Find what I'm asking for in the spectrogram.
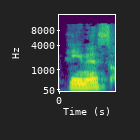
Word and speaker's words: PEN15: And the other thing that I started watching, which I know I'm late on, it's spelled PEN15, but it's penis on Hulu.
